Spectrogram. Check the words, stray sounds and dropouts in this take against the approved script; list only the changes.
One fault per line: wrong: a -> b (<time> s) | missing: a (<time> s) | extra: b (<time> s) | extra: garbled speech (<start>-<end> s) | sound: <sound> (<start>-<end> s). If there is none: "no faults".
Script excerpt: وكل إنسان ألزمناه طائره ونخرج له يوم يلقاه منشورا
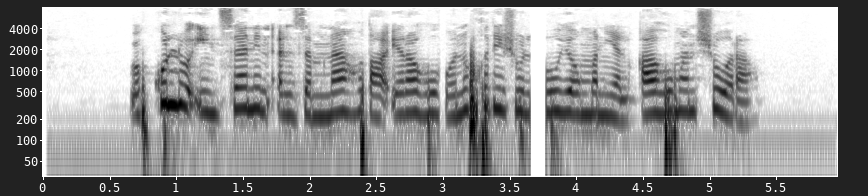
sound: dropout (3.7-3.8 s)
